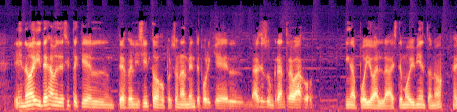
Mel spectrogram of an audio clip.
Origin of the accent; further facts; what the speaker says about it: Ecuador; Yo siendo ecuatoriano, pues apoyo mucho las bandas del Ecuador y Latinoamérica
